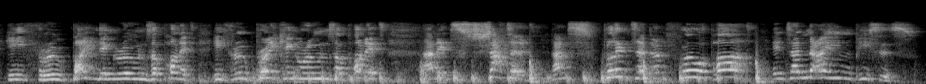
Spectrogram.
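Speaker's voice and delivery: high, loud, triumphant proclaiming; climactic shout. Acted. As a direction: hurl the words like casting a spell. Spell shatters the serpent.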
